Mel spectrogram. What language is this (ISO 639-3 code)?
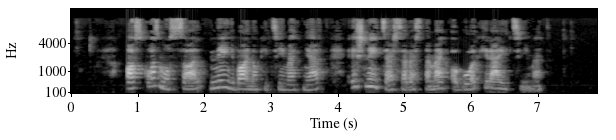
hun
